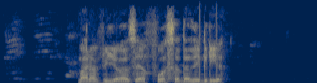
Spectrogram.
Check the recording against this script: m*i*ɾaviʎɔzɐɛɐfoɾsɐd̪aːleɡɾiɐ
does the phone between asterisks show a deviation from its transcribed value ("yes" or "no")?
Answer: yes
